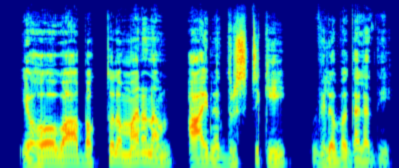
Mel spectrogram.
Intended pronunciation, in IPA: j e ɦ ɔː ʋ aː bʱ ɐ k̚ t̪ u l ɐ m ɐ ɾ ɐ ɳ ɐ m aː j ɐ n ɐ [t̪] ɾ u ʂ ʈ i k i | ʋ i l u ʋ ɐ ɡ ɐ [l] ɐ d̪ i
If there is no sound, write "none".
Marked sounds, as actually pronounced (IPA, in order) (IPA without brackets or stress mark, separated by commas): d̪, l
